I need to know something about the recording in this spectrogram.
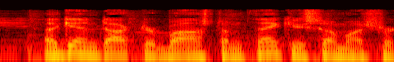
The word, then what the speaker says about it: Bostom: Sounds like Boston, except it's spelled with an M. Again, Dr. Bostom, thank you so much for coming on today.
